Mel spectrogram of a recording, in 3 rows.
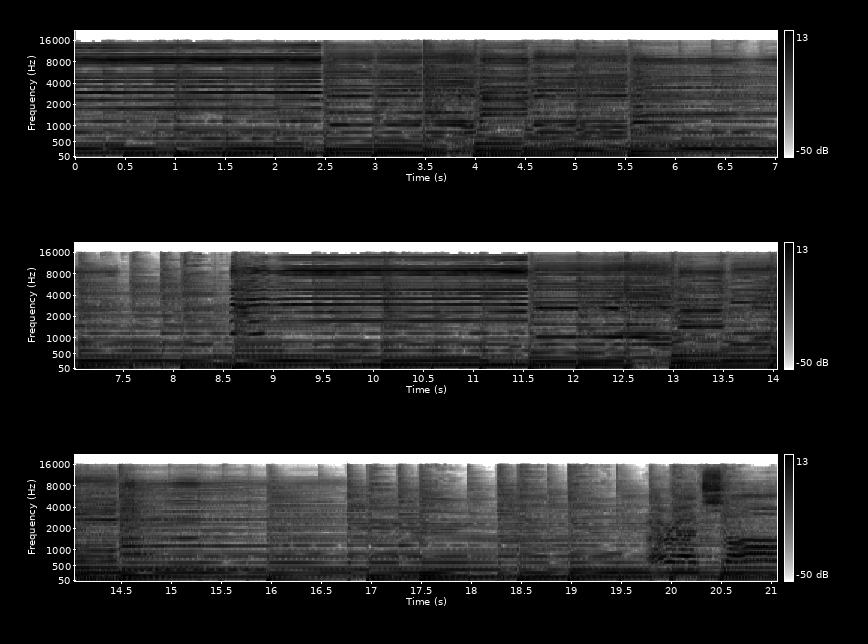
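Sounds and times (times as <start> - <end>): harmonica wailing melody: 0.0 - 21.0
strummed acoustic guitar: 0.0 - 21.0.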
